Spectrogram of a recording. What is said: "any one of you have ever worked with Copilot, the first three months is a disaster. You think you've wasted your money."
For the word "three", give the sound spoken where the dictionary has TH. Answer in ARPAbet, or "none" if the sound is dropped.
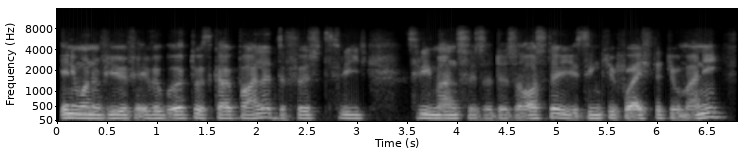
TH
